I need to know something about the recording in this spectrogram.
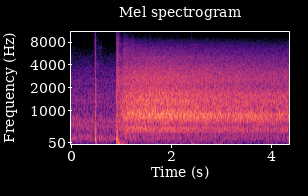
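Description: A large crowd erupts into a loud roar of cheering.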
